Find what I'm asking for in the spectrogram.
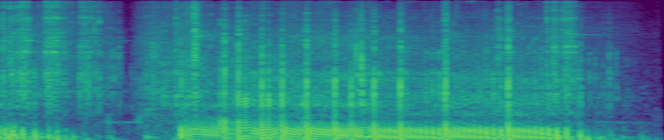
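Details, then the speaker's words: Titan hedge trimmer multi-tool small two-stroke, primed, cold start on full choke after a quick fix; fires quickly and holds a lumpy, popping fast idle; normal cold start. "uh cold start choke up turn it on right see what we get"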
